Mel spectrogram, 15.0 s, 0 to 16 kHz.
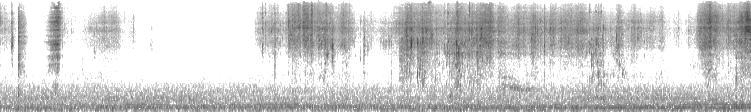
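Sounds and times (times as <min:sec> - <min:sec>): rustling clothing and dry grass: 0:00.0 - 0:02.7, 0:05.1 - 0:15.0
water lapping against boat: 0:06.3 - 0:13.3.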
